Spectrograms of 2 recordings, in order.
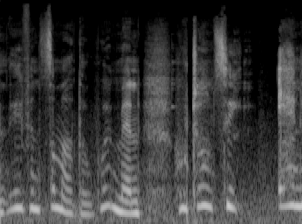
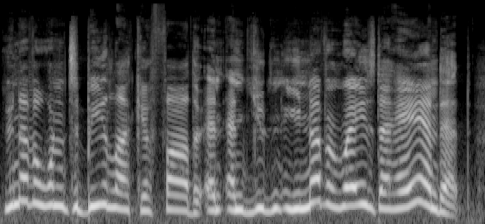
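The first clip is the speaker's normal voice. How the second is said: insistent, raised voice pleading her case; heated confrontation; 5 semitones higher, 5 dB louder than usual. Acted. Daughter confronts father about violence, heated. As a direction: challenge him, louder and higher as it builds.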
